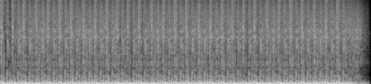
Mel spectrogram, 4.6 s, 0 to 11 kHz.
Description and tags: rifle burst 4 secs
Riffle shots overlapped from the awesome sound effect from Keatonmcq.
fire, gun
